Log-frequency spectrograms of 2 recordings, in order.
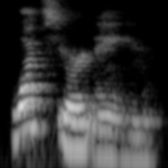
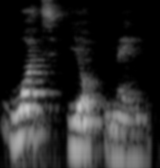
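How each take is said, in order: First: The R in your is pronounced, American style. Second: The R in your is dropped, British style. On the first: "Então a pergunta completa fica" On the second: "Ou no inglês britânico"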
